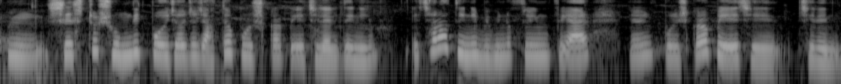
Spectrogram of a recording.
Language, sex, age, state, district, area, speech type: Bengali, female, 18-30, West Bengal, Alipurduar, rural, spontaneous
